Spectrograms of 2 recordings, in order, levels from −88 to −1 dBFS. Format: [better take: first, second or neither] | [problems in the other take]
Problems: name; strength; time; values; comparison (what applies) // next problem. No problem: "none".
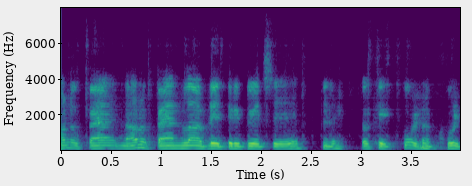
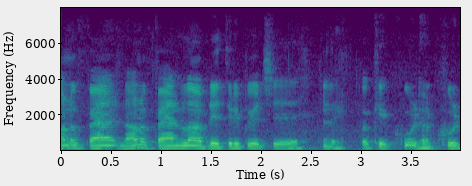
second | noise reduction (neural mask model DeepFilterNet 3)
